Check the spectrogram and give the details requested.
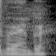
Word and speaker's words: Neverember: I always mispronounce that name. Neverember.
